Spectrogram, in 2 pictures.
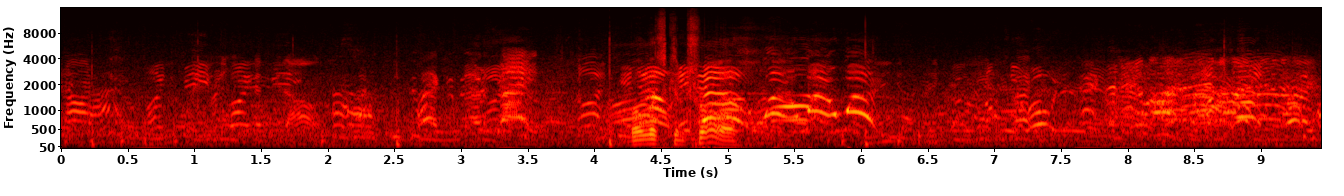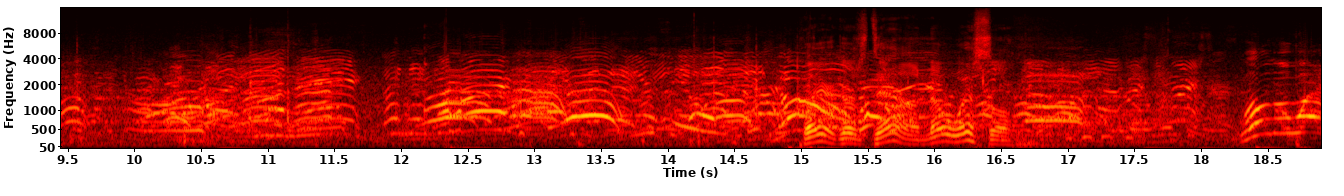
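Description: Voices of several people talking and calling out near the sideline of an outdoor soccer game, loudest and busiest through the middle and latter part.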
